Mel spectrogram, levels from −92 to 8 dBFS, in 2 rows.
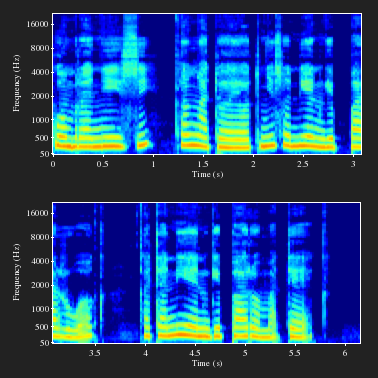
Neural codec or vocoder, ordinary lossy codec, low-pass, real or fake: vocoder, 44.1 kHz, 128 mel bands every 256 samples, BigVGAN v2; none; none; fake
